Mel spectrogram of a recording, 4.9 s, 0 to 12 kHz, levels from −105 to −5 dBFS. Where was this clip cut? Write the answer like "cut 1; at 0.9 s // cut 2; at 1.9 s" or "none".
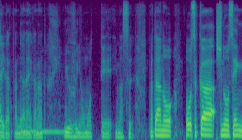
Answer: cut 1; at 2.9 s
